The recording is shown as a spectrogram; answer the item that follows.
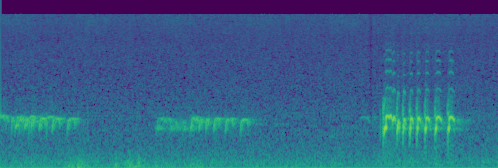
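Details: Local Indonesian zebra dove lure song: two soft, even purring coo phrases from farther doves, then one loud, rapid burst of about eight bubbling coos near the end.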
